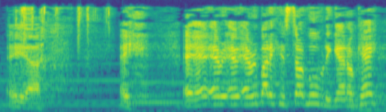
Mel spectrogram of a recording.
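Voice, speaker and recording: A man's voice: very high-pitched, animated, quick pace, sharp tone, soft background music, exaggerated voice. An actor playing a hapless ordinary man in a radio drama, cocky or frantic, stammering and chattering nervously. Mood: flustered, nervous.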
